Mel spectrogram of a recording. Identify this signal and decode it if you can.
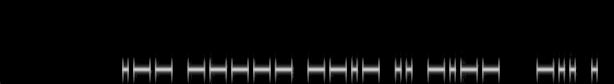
Morse code, heard as a keyed tone, about 22 wpm, 700 Hz. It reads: W0QIY DE
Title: USA Callsign DE Callsign - 5 Characters - 22wpm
